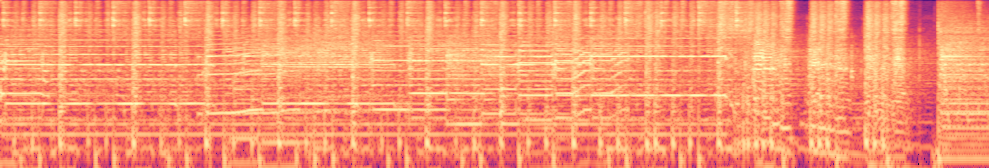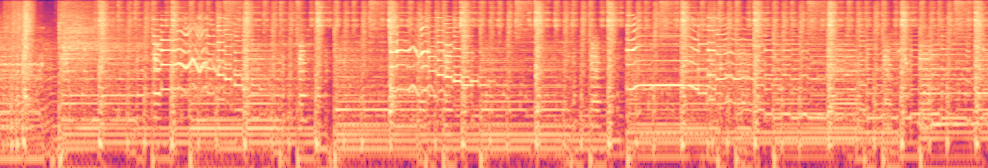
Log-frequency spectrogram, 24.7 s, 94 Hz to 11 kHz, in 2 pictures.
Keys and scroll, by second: 14.0 super+d.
